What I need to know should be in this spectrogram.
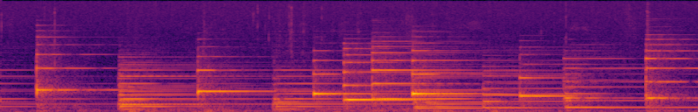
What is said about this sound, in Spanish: Y la canción de otoño, la de octubre, suena así, mira qué bonita.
